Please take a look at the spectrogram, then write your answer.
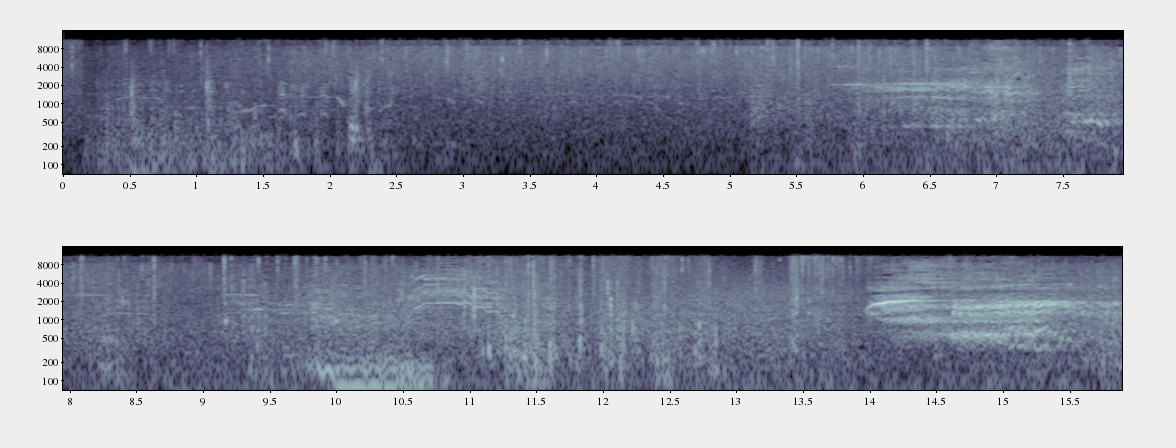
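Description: A horse whinnies loudly in the video game Ghost of Tsushima over rain-like background noise and hoof clatter, with a second neigh near the end; people speak at times.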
